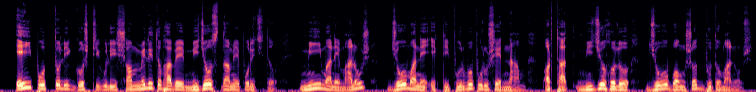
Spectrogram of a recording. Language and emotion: Bengali, neutral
